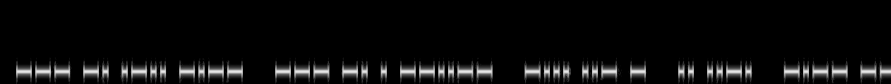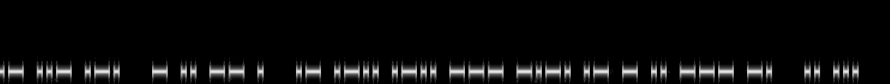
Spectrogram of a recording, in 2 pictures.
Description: Morse code, heard as a keyed tone, about 25 wpm, 600 Hz. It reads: ONLY ONE, BUT IF YOUR TIME ALLOCATION IS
